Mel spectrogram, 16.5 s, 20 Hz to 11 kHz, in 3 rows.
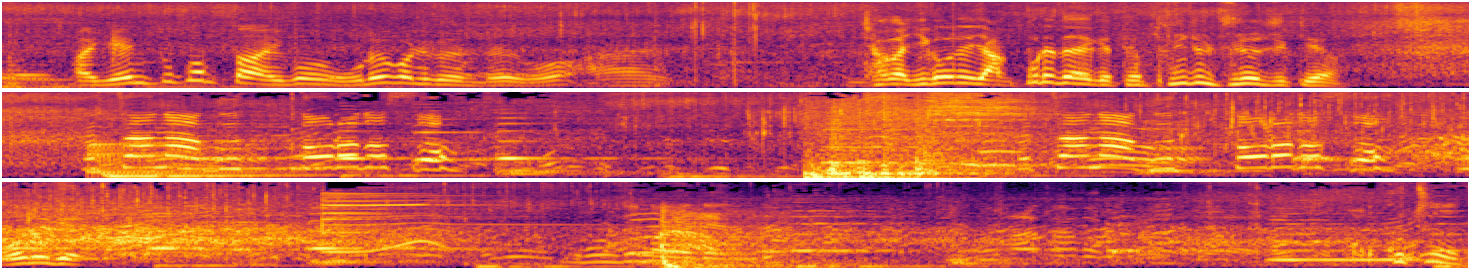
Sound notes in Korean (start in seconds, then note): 8.7 콸콸콸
